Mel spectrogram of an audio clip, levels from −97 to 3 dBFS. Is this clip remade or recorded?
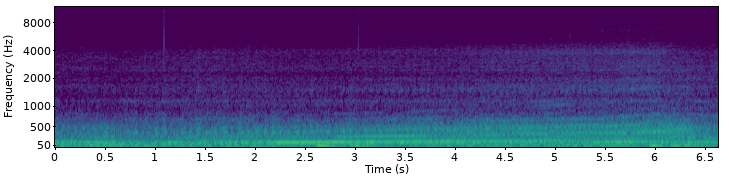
recorded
